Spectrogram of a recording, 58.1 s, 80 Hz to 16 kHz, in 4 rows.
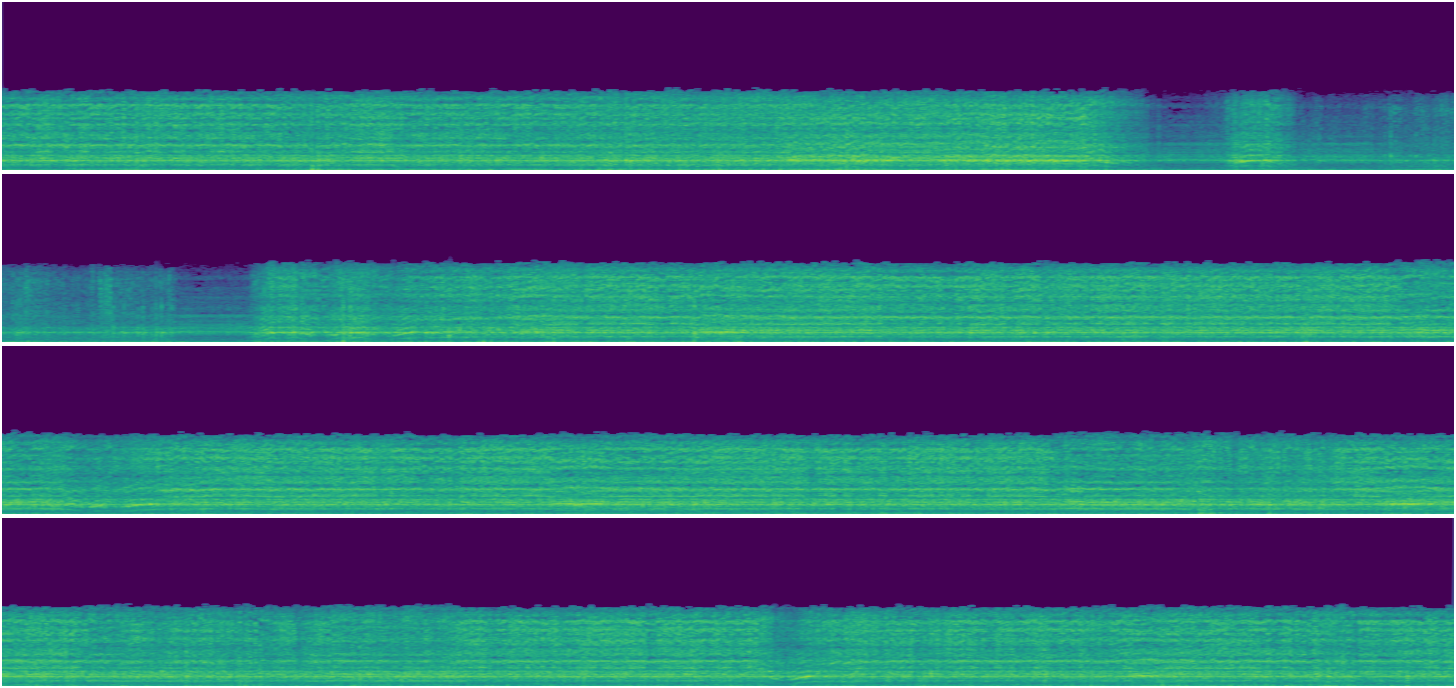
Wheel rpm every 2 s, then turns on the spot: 160, 160, 160, 160, 160, 60, 30, 20, 70, 140, 160, 160, 160, 160, 150, 150, 160, 160, 160, 160, 160, 160, 160, 160, 160, 130, 160, 160, 160.
10-16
